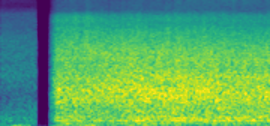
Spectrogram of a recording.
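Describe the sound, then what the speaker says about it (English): Rain pours onto a backwoods log cabin with a roof that has holes, making a dense, steady hiss that fills the space after a brief silent gap. "First time ever sitting in a cabin watching it rain."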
